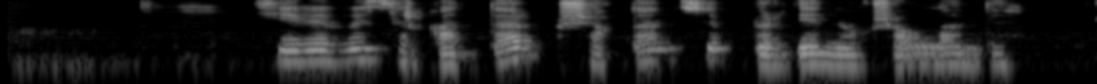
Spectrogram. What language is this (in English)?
Kazakh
